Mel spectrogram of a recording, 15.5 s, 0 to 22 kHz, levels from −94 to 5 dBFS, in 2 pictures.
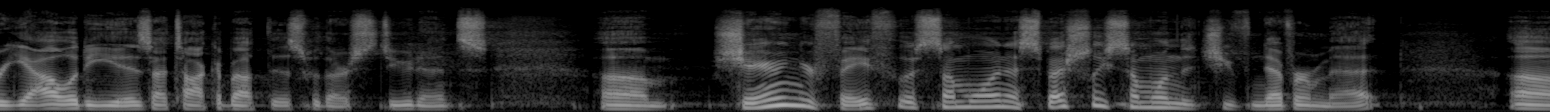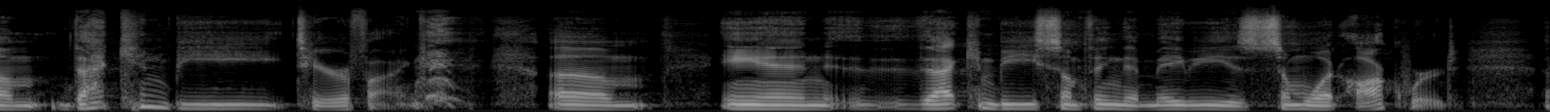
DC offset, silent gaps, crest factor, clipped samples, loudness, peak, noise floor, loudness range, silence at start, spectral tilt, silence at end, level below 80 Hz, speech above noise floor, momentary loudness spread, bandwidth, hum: under 0.1%; none; 18 dB; under 0.1%; -39 LUFS; -20 dBFS; -67 dBFS; 6 LU; 0 s; -3.5 dB/octave; 0.2 s; -88 dBFS; 28 dB; 13 LU; 16 kHz; none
